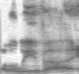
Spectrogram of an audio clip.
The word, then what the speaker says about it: Oliva: Yes, it's pronounced Oliva.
